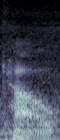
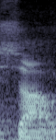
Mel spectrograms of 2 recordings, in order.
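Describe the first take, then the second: First: The name begins with a K sound. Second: The name begins with an S-like sound. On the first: The speaker calls it wrong. "not cow" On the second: The speaker calls it right. "it's supposed to be sow"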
